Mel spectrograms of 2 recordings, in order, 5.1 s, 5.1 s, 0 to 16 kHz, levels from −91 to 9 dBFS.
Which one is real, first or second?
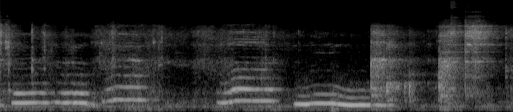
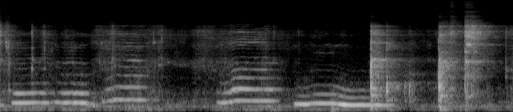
first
